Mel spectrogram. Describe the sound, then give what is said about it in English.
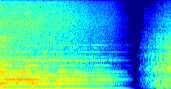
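A small boat's steady motor drone hums over rushing river water as it approaches the city of Sacramento, fading and briefly cutting to near silence as the engines are turned off, before the splash and wash of river water return, loud, with no talking. “We're going to turn our engines off, and we'll see which way the river takes us. Our small boat is approaching our final destination in the city of Sacramento.”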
